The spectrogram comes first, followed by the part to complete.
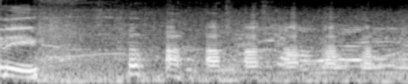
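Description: A man laughing as he finishes the word "raining", then more short bursts of laughter and voices over a steady background hiss.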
